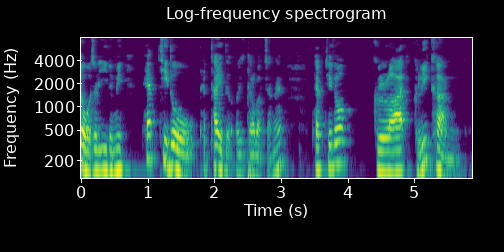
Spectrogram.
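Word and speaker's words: 펩티도글리칸: 펩티도 글리칸, 원래 영어 원어 발음은 펩타이드 글라이칸인데 한국말로는 펩티도 글리칸이니까 이런 거 보면 한국어와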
